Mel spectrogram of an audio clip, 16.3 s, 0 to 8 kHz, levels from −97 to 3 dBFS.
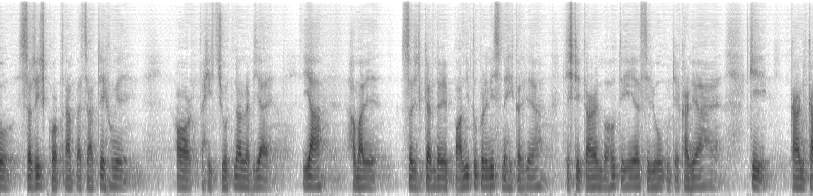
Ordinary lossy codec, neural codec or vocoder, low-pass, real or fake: none; codec, 16 kHz, 0.3 kbps, FocalCodec; none; fake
